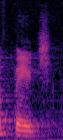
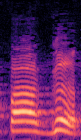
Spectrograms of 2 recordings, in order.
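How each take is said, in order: First: "page" as one syllable, "payj"; correct English reading. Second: "Page" as loud "pah-guh", two syllables; misread by spelling. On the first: Father giving the proper reading, English "page". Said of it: "Gak tahu bacanya page". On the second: Child reading P A G E, "Page" misread as "pah-guh". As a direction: sound out "Page" Indonesian-style, loud and higher. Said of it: "bacanya apa?". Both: Retold or imitated.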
